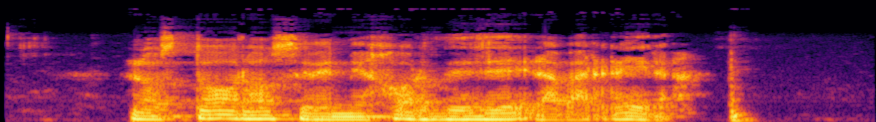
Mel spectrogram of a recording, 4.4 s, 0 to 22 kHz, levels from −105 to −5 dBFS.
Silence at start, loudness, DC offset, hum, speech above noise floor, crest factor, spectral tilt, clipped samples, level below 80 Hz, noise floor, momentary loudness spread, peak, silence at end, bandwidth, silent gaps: 0.65 s; -13 LUFS; under 0.1%; none; 46 dB; 12 dB; -5.5 dB/octave; under 0.1%; -36 dBFS; -58 dBFS; 9 LU; 0 dBFS; 0.6 s; 7.8 kHz; none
